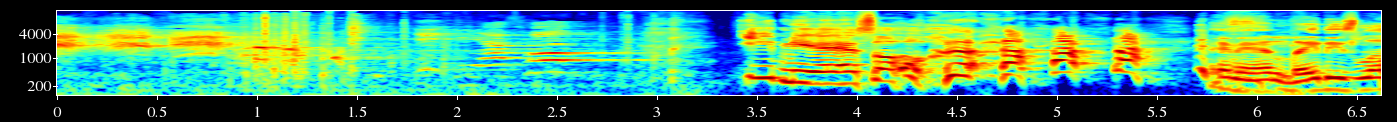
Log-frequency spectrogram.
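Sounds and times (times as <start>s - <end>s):
bird squawking and chirping: 0.0s - 1.6s
noisy background: 0.0s - 6.6s
speech: 3.5s - 5.2s, 5.8s - 6.6s
laughter: 4.2s - 6.2s.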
